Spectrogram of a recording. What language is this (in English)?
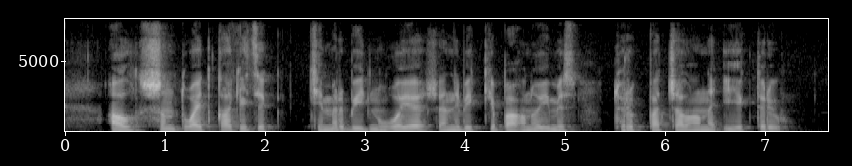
Kazakh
